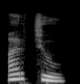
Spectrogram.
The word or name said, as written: ಅರ್ಚೆ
